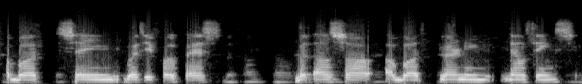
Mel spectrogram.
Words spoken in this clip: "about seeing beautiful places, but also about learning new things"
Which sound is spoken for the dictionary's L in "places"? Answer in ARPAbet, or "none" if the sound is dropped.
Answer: none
